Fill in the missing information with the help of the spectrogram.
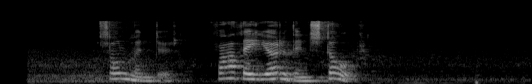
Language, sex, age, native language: Icelandic, female, 50-59, English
